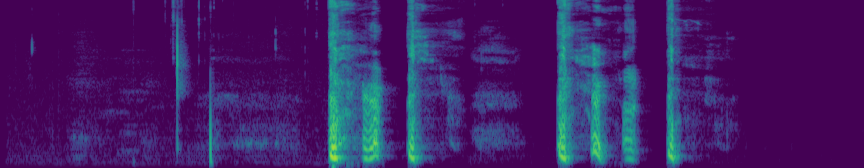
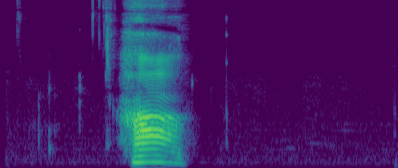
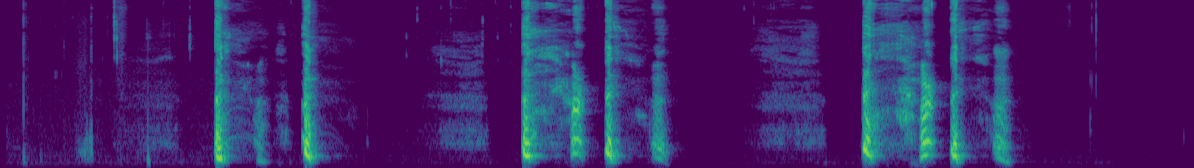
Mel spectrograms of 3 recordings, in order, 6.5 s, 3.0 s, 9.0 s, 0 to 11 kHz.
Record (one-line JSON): {"cough_length": "6.5 s", "cough_amplitude": 32768, "cough_signal_mean_std_ratio": 0.21, "exhalation_length": "3.0 s", "exhalation_amplitude": 29866, "exhalation_signal_mean_std_ratio": 0.25, "three_cough_length": "9.0 s", "three_cough_amplitude": 32095, "three_cough_signal_mean_std_ratio": 0.22, "survey_phase": "beta (2021-08-13 to 2022-03-07)", "age": "65+", "gender": "Male", "wearing_mask": "No", "symptom_new_continuous_cough": true, "symptom_runny_or_blocked_nose": true, "symptom_fatigue": true, "symptom_headache": true, "symptom_change_to_sense_of_smell_or_taste": true, "symptom_loss_of_taste": true, "symptom_onset": "4 days", "smoker_status": "Ex-smoker", "respiratory_condition_asthma": false, "respiratory_condition_other": false, "recruitment_source": "Test and Trace", "submission_delay": "2 days", "covid_test_result": "Positive", "covid_ct_value": 19.3, "covid_ct_gene": "S gene", "covid_ct_mean": 19.7, "covid_viral_load": "340000 copies/ml", "covid_viral_load_category": "Low viral load (10K-1M copies/ml)"}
